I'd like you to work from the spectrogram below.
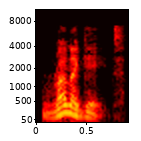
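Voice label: "runagate", British English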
